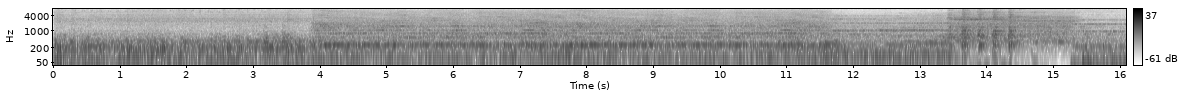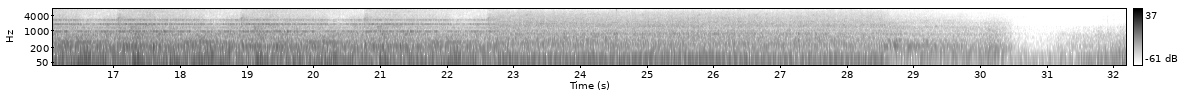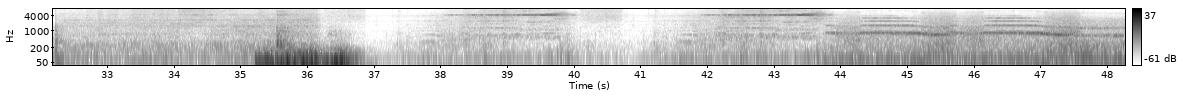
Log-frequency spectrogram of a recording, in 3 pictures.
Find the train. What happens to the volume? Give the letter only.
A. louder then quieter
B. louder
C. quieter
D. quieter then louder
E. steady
D.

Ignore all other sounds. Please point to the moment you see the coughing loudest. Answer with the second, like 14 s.
14 s.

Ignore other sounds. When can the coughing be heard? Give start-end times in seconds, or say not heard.
13.4-14.4, 35.3-36.7.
